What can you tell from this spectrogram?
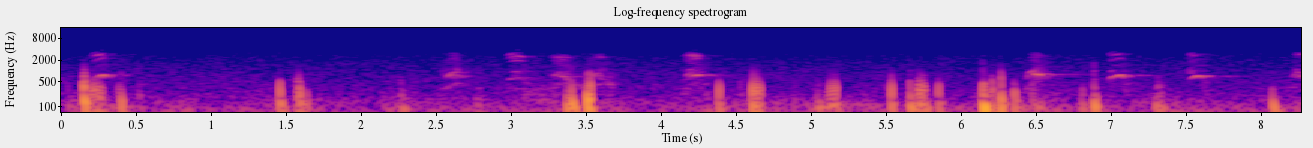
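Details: German Shepherd puppies at play indoors, giving short high whines and yelps scattered among soft thuds and scuffling of bodies in a small room.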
